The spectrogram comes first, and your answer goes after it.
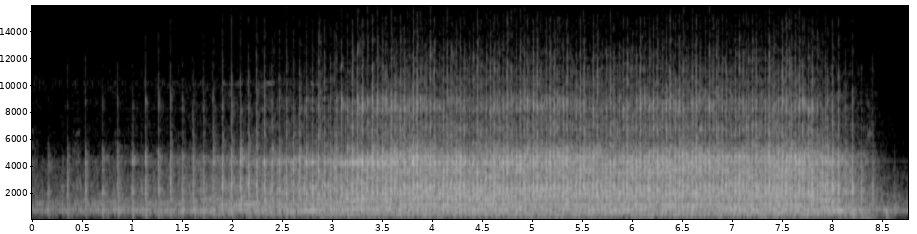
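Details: GoVideo DVR4000 DVD-VCR with weak take-up torque, where a cracked drive gear had detached from the clutch: on fast-forward, light even ticking over a soft whir, spooling smoothly. The clicking is attributed to the split gear tooth.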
